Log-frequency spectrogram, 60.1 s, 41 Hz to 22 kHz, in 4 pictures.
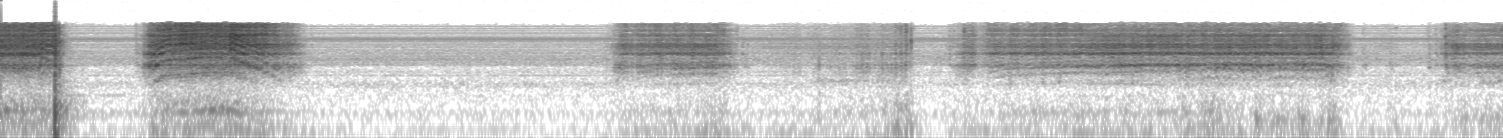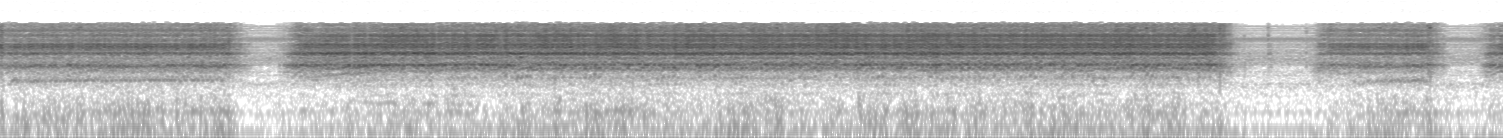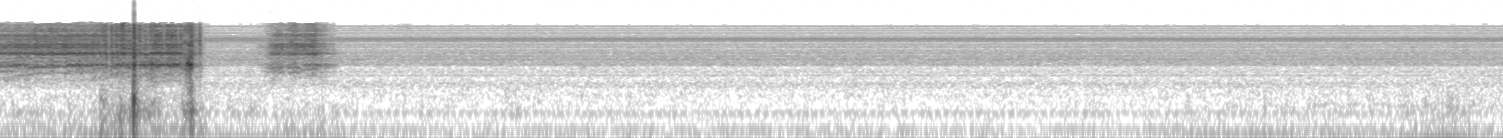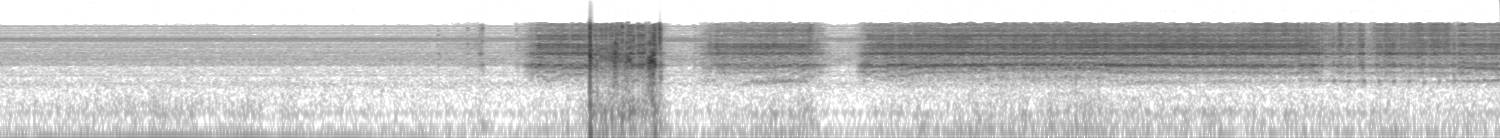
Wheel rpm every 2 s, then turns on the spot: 120, 50, 0, 30, 20, 60, 60, 50, 50, 50, 70, 70, 70, 50, 30, 50, 20, 0, 0, 0, 0, 0, 0, 0, 0, 30, 30, 60, 70, 70.
none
